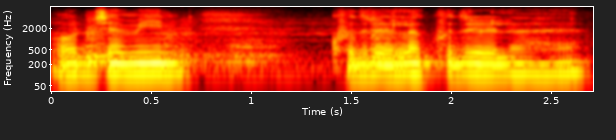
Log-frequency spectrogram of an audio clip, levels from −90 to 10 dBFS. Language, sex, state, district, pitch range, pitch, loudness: Hindi, male, Jharkhand, Deoghar, 100-110 Hz, 105 Hz, -15 LUFS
